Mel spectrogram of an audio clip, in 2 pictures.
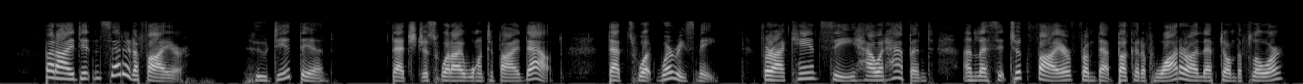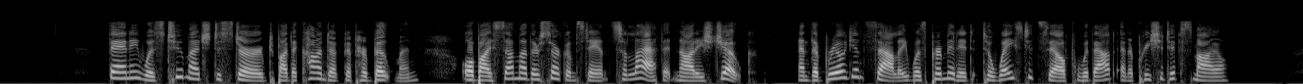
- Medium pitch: No, high, 195 Hz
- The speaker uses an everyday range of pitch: No, wide, 6.4 semitones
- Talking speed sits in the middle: Yes, average, 175 wpm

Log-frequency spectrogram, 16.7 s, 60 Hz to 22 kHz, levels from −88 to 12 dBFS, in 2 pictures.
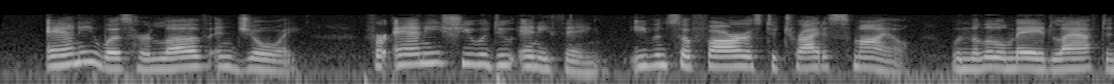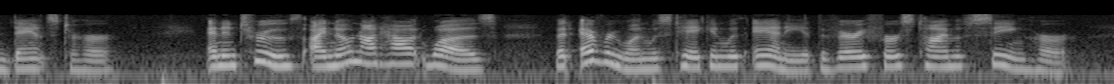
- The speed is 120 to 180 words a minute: No, average, 190 wpm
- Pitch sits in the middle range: No, high, 205 Hz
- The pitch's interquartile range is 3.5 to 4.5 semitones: Yes, average, 3.9 semitones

